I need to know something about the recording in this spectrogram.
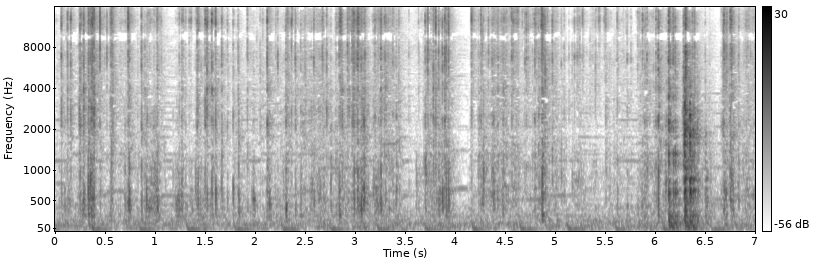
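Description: Scissors snip through a crinkly plastic bag.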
